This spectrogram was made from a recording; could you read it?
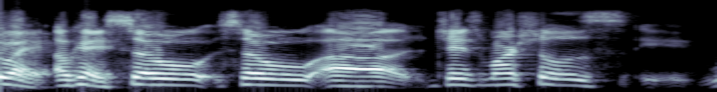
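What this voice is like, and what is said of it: Usual voice. Nothing is said of it.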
